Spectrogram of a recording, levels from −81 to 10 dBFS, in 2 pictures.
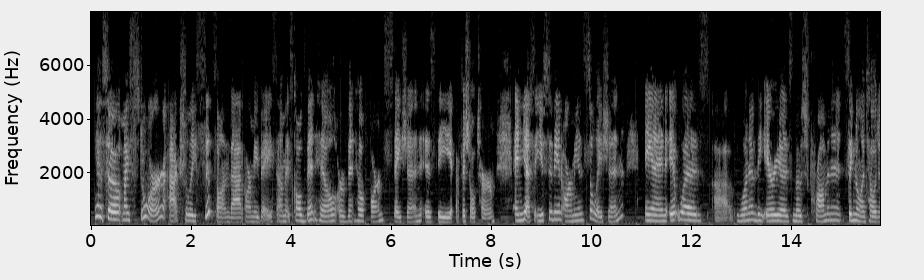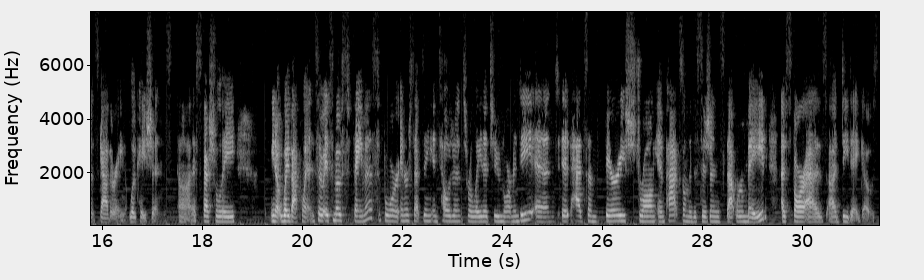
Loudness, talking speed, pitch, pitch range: -20 LUFS, 160 wpm, 205 Hz, 190-225 Hz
